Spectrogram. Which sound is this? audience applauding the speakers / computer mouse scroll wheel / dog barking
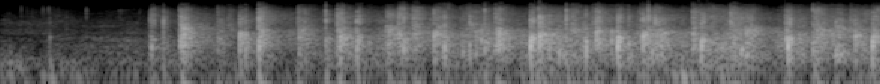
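audience applauding the speakers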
